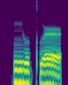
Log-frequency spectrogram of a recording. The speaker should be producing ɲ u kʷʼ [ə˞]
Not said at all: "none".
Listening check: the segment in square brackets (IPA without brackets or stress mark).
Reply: ə˞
